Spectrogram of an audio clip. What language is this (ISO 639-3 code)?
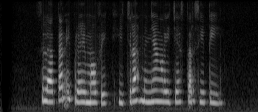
jav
